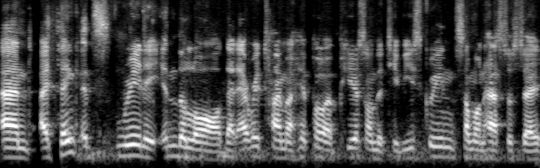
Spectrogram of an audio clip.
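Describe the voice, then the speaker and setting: A man with a German accent talks at a moderate pace. His medium-pitched voice has a dark, mellow tone. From Germany. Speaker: comedian. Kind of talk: casual chat.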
